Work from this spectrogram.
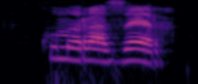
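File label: "кунӧра зэр", Komi, female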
